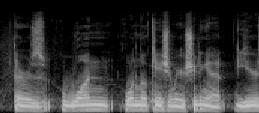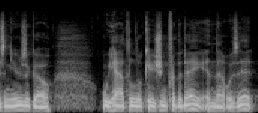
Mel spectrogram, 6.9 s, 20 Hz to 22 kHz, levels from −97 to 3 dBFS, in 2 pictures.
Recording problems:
squashed, flat; heavily

